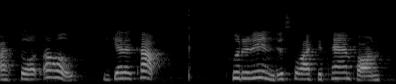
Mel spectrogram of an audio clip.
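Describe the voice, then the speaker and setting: A high-pitched woman with an Australian accent, lively intonation, and a fairly slow pace. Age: 20s. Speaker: beauty and lifestyle vlogger. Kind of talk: casual vlog review. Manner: animated.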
